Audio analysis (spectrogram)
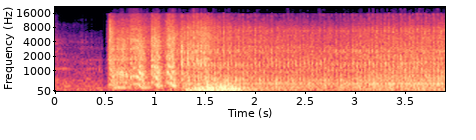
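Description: A Toyota Fortuner TRD SUV engine cranks briefly with a few sharp turnover bursts, then catches on a single start and settles into a steady, close idle hum.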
